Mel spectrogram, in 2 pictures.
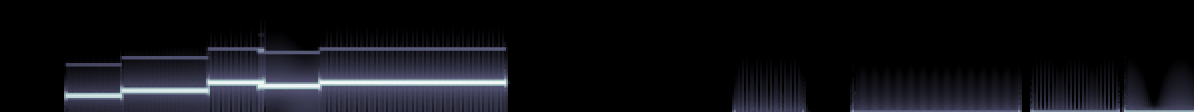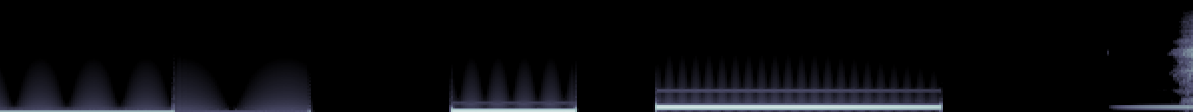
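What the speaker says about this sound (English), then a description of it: "The sine wave is a quite clear one." An Ommarunn synthesizer playing a clean sine wave: a run of steady pure tones stepping upward, then lower sustained notes separated by short silences, all clear and alone.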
